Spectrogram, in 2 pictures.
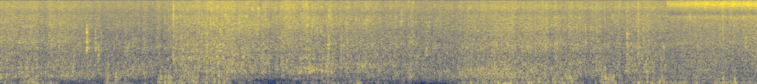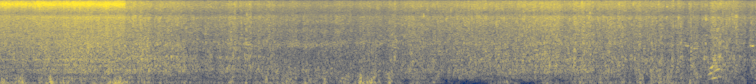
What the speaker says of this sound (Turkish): Yol gidiyor tekne.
